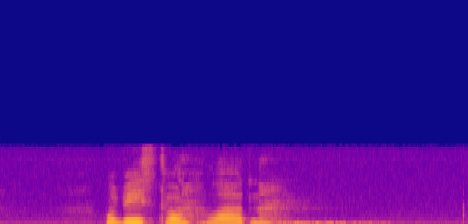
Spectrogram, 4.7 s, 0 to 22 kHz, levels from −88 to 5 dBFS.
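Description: No technical faults can be heard in the signal at any point in this recording.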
